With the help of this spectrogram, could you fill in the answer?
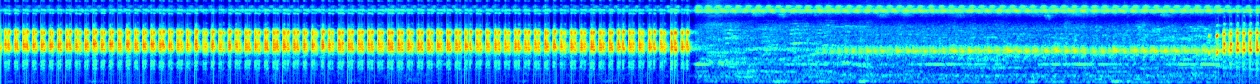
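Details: Several frogs sitting nearby call in a loud, rapid, pulsing trill that suddenly drops to a quieter background.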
